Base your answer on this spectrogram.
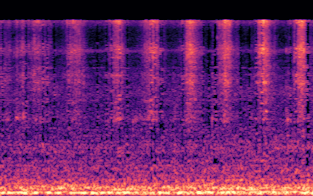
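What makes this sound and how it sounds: Long painted nails scratch and flick across the pin tips of a hand-sized plastic paddle hairbrush with a clear plastic handle and a cushion of many short pins, held in both hands. The result is a quiet, continuous rubbing rasp over a steady low rumble, with recurring bright bursts of scratchy texture.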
